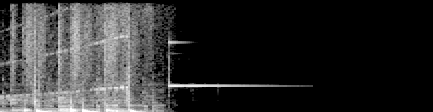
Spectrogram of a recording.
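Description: Electronic logo-intro sting: a rising tone over a quick run of deep, falling bass hits, breaking off about one and a half seconds in to a single high ding that rings and fades out.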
